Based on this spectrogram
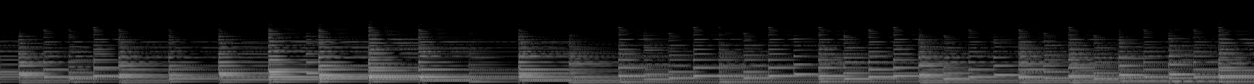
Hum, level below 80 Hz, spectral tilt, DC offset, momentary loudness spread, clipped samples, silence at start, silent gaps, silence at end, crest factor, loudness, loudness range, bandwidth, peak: none; -58 dBFS; -6.5 dB/octave; under 0.1%; 7 LU; under 0.1%; 0 s; none; 0 s; 18 dB; -36 LUFS; 4 LU; 9 kHz; -18 dBFS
